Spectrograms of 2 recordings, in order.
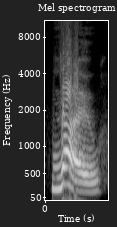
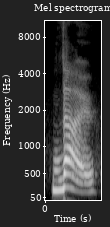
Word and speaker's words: though: Though, though. Though as in go.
